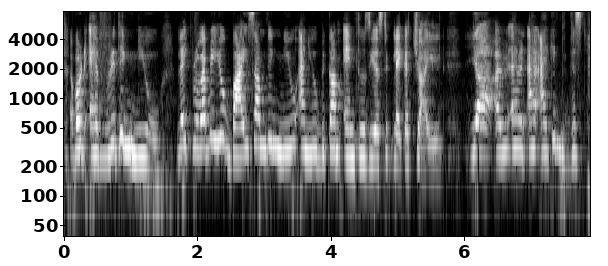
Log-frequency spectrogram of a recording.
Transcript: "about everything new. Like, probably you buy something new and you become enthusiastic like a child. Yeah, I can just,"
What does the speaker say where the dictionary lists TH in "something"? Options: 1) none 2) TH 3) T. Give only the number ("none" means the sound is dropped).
3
